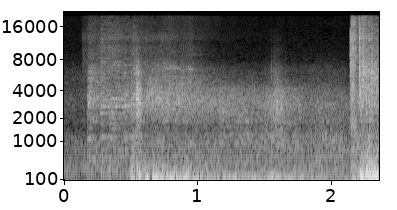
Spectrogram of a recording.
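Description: The gun of an M53/M55 self-propelled artillery vehicle fires a round in a video game. A heavy, booming blast rolls into a long rumbling decay, with a second sharp report at the end.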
